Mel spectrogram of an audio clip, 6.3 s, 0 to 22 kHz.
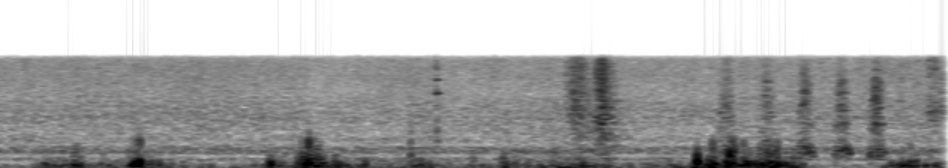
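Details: Honey bees humming around hives being prepared for queen rearing in 2013, a low steady drone broken by frequent dull knocks and thumps from hive handling, with short brighter scraping bursts.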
